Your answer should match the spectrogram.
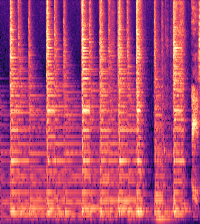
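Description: Nylon-string classical guitar strummed in a steady chord rhythm. A man's singing voice comes in right at the end.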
